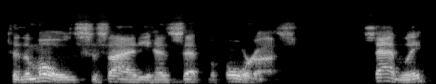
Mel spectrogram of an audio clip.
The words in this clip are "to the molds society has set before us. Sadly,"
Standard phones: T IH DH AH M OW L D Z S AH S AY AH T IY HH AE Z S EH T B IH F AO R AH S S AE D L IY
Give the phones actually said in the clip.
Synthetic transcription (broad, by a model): T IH DH AH M OW L D Z S AH S AY AH T IY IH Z S EH T B IH F AO R AH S S AE D L IY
